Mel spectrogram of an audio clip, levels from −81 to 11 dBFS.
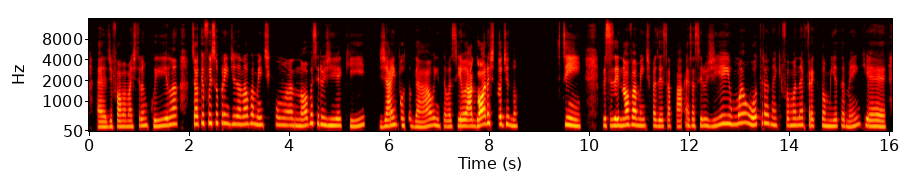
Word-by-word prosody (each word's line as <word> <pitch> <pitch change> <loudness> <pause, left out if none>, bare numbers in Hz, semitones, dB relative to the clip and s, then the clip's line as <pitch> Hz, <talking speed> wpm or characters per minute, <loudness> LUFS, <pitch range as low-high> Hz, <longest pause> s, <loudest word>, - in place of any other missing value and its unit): eh, 170 0 +1
de 180 0 -4
forma 185 +1 -1
mais 185 -1 -3
tranquila, 215 +4 -1 0.2
só 260 0 +3
que 290 - -1
eu 285 - +1
fui 290 +1 +2
surpreendida 275 -3 -1
novamente 255 -2 -1
com 235 -2 -5
uma 220 -1 -2
nova 215 +5 +1
cirurgia 225 -6 0
aqui, 205 +4 -4 0.3
já 195 +5 +3
em 245 - -1
Portugal, 195 -3 -2
então 195 -4 -4
assim 185 +2 -3
eu 200 0 +4
agora 200 +8 +8
estou 260 -3 0
de 255 +1 -2
nov 200 -3 -3 0.9
sim, 220 -6 +4 0.4
precisei 215 0 +2
novamente 220 -1 +3
fazer 200 -2 -1
essa 195 +1 -4
pa 180 -2 -3
essa 215 -3 -5
par - - -5
cirurgia 210 +4 -2
e 275 -1 +2
uma 275 +4 0
outra, 275 +1 +1
né, 235 -3 -4
que - - -21
foi 215 - -5
um 215 - -4
nefrectomia 205 -3 -3
também 195 +4 -5
que 220 -4 -4
é 190 -2 +1
215 Hz, 170 wpm, -24 LUFS, 195-245 Hz, 0.9 s, agora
